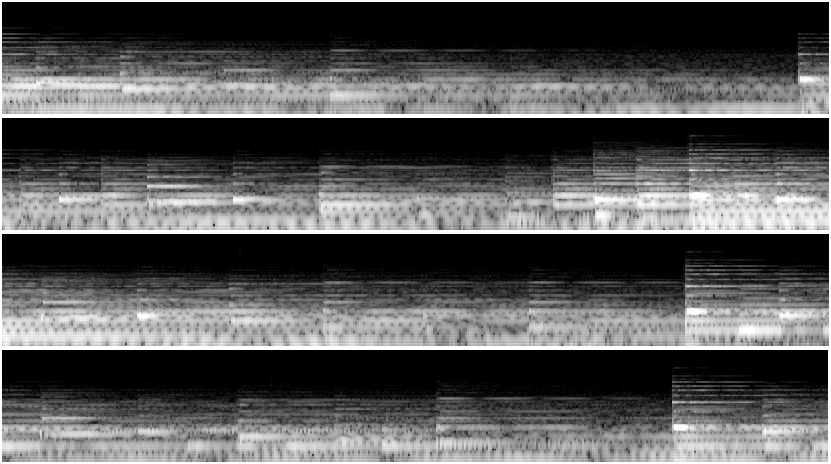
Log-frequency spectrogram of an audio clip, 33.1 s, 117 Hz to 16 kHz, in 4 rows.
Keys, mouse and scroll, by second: 7.8 g, 9.0-10.2 middle drag, 10.2 r, 15.7 KP_3, 17.7 Tab, 19.3 click, 20.4 s, 25.5 g, 28.1 click, 29.6 r, 32.1 g.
